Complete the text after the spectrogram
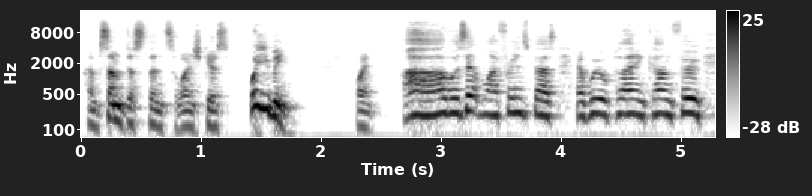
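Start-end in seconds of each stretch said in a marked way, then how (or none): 1.4-1.9 high, loud demand from an angry mother; acted scolding shout, pitched way up; angry mum. Angry mum confronts child in story. 2.7-5.2 put-on high-pitched kid explaining himself; acted child in trouble, voice pitched up; nervous child's excuse. Scared child answers mum in story.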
